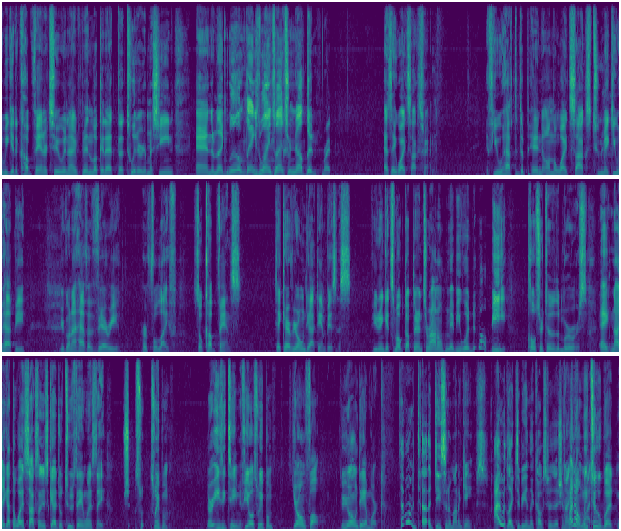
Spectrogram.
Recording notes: live from the ballpark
